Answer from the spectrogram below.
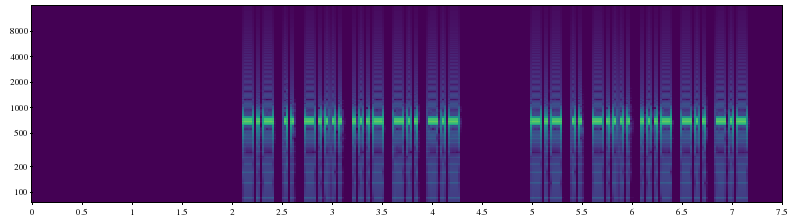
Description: Morse code, heard as a keyed tone, about 34 wpm, 700 Hz. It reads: KI6VDK KI6VDK
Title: USA Call Signs - 6 Characters - Repeated 2x - 35wpm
